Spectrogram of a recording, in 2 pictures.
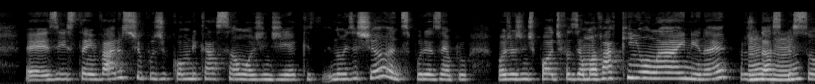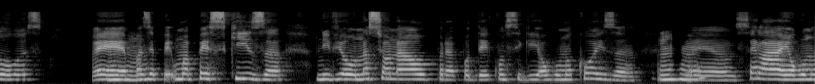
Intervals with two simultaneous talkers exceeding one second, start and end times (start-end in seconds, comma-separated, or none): none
